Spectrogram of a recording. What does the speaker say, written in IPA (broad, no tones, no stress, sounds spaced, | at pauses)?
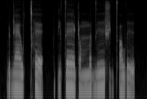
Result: ɾ ʊ ɖ æː w ǀʰ ɛ | pʲ ɔ t ɛː ʈ ɔ mː ɜ d̪ ɪː ʃ ɪ ɖ tʼ ɒ w ɾ ɪː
